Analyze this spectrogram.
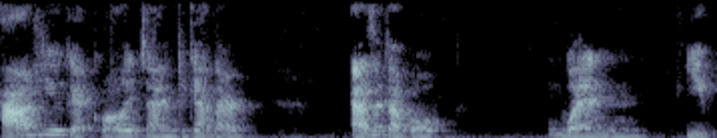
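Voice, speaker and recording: A woman's voice with audible room echo. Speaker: podcast co-host, married parent. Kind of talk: casual chat.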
